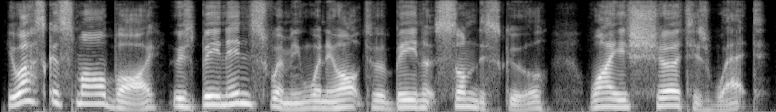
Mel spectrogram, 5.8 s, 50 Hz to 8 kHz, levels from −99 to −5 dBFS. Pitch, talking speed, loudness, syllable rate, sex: 145 Hz, 245 wpm, -19 LUFS, 4.9 syllables/s, male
